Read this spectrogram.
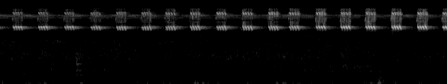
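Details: Cricket sound meant to repel rats, made of bright, piercing chirps repeated nearly four times a second in an even, unbroken rhythm with no other noises.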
